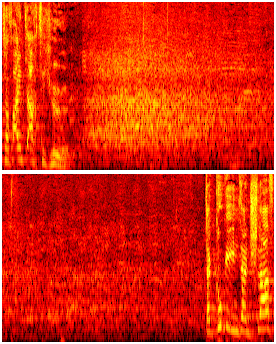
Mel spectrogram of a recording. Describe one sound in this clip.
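An audience cheers and laughs in a large hall.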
